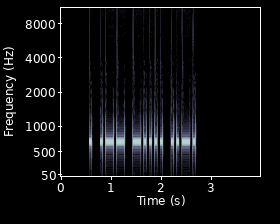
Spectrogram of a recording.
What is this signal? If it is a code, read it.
Morse code, heard as a keyed tone, about 21 wpm, 700 Hz. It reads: EW6F
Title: DXCC-100 Call Signs - 4 Characters - 22wpm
